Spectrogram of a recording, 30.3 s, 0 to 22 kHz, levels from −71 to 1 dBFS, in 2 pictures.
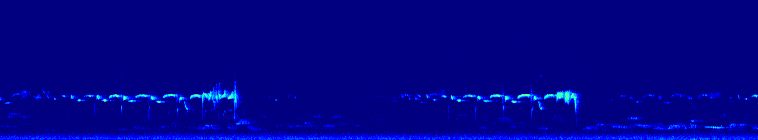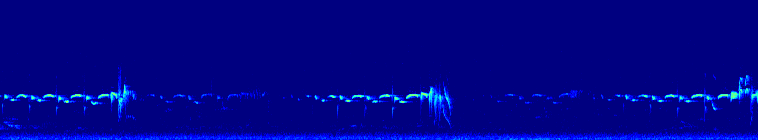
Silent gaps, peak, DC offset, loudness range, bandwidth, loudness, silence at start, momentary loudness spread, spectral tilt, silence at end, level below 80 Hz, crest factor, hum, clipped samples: none; -26 dBFS; under 0.1%; 14 LU; 16 kHz; -41 LUFS; 0 s; 18 LU; -0.5 dB/octave; 0 s; -78 dBFS; 20 dB; none; under 0.1%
